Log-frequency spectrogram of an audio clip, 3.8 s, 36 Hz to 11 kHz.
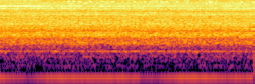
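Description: A power drill spins a 25-06 rifle case during flame annealing, a constant loud whirring hum with broad hiss, steady and unbroken.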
